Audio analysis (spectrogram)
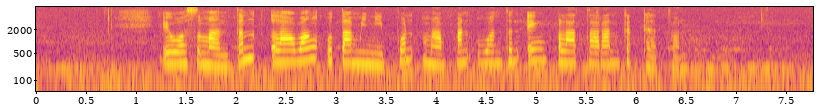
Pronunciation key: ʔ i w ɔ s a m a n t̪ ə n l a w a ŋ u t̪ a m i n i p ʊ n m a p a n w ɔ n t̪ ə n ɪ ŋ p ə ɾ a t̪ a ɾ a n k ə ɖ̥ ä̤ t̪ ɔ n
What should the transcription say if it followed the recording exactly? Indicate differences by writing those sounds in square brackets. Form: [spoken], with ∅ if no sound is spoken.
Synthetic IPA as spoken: ʔ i w ɔ s [ə] m a n t̪ ə n l a w a ŋ u t̪ a m i n i p ʊ n m a p a n w ɔ n t̪ ə n ɪ ŋ p ə [l] a t̪ a ɾ a n k ə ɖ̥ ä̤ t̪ ɔ n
